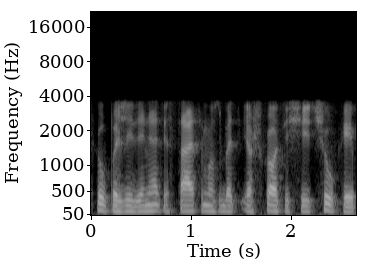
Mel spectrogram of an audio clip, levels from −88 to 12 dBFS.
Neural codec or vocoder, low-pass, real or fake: autoencoder, 48 kHz, 128 numbers a frame, DAC-VAE, trained on Japanese speech; 3.6 kHz; fake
